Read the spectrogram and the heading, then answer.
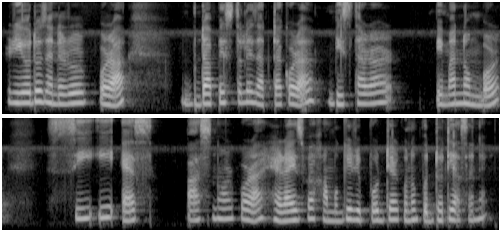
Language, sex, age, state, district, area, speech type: Assamese, female, 18-30, Assam, Majuli, urban, read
